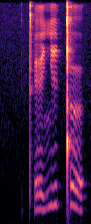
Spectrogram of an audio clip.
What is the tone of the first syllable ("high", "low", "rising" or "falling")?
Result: low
